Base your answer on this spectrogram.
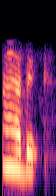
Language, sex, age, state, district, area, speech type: Malayalam, female, 18-30, Kerala, Idukki, rural, conversation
